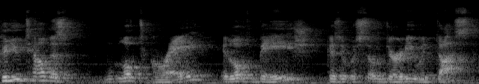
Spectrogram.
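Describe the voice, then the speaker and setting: Noticeable background noise and audible room echo fill this clip. A man with a Canadian accent speaks with very wide pitch swings. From Atlantic Canada, Halifax, Nova Scotia. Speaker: fitness coach. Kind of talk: product review vlog. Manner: casual, halting with self-corrections.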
